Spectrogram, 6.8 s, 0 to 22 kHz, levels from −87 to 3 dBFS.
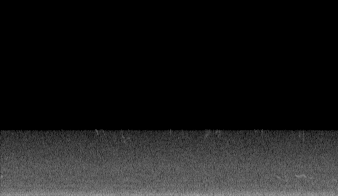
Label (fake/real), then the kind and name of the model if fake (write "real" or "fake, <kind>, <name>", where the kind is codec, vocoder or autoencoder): real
